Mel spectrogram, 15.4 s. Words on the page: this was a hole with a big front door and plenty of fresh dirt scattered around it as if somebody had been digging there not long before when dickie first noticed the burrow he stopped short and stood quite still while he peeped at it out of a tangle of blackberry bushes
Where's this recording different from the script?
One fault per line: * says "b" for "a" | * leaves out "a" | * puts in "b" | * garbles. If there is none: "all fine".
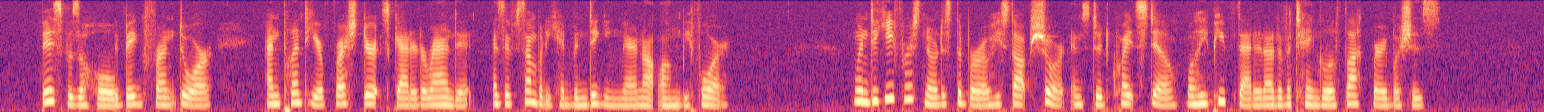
* leaves out "with"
